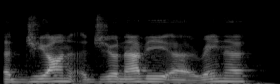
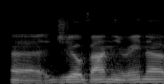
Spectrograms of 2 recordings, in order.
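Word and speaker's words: Giovanni Reyna: Gionavi Reina, Giovanni Reina, of course, I've said it wrong.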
